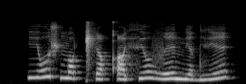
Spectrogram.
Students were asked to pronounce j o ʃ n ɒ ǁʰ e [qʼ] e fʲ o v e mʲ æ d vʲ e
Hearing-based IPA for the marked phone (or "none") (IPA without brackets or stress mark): qʼ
